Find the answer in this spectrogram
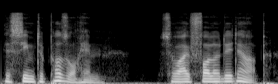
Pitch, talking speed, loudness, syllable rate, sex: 120 Hz, 215 wpm, -15 LUFS, 6.3 syllables/s, male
